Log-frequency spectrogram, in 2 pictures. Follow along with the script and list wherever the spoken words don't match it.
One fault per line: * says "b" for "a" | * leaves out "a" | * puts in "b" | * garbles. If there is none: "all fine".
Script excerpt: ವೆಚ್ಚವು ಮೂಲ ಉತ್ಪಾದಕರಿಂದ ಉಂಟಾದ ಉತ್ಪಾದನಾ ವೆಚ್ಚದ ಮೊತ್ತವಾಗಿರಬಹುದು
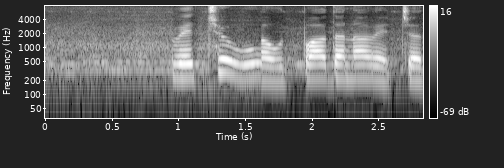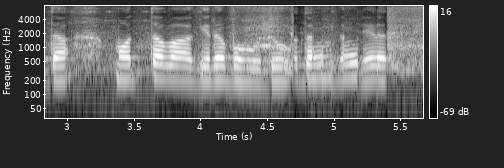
* leaves out "ಮೂಲ ಉತ್ಪಾದಕರಿಂದ ಉಂಟಾದ"
* garbles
